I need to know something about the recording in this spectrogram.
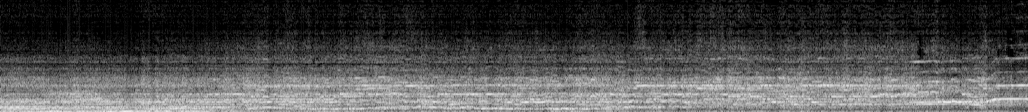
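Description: Electric guitar solo from a recorded hard rock track, its sustained lead lines bending and gliding in pitch over a low bass.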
